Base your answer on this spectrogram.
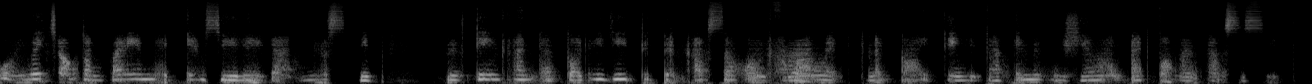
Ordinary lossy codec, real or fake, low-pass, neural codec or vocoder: none; fake; none; codec, 44.1 kHz, 0.9 kbps, DAC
